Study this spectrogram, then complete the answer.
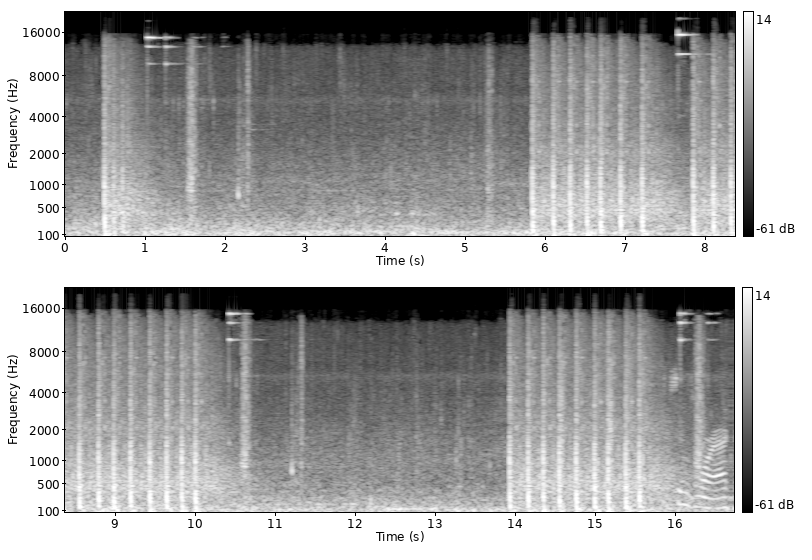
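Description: Rapid bursts of gunfire from the only wall gun at the start of a video game build, fired in three loud sustained volleys with single shots scattered between them.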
